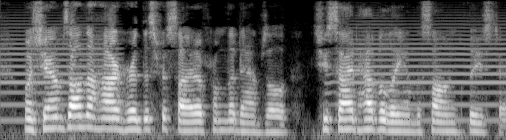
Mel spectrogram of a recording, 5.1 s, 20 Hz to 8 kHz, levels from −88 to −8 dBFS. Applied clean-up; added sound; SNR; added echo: none; Trumpet; 16 dB; none.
